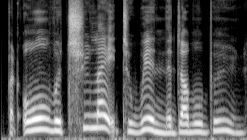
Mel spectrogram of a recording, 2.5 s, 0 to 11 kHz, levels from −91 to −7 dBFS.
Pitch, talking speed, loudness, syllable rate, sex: 220 Hz, 245 wpm, -15 LUFS, 5.2 syllables/s, female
